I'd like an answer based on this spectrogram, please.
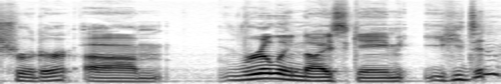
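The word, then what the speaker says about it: Schröder: It's pronounced Schroeder.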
